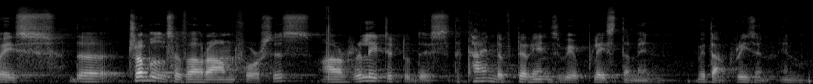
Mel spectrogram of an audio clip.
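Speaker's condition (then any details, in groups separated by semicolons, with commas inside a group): No condition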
